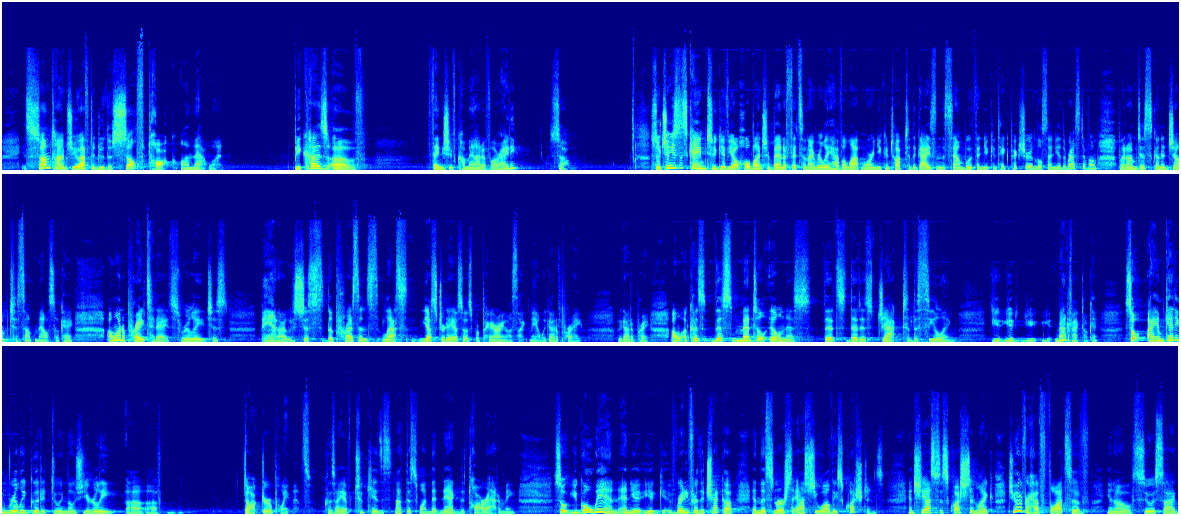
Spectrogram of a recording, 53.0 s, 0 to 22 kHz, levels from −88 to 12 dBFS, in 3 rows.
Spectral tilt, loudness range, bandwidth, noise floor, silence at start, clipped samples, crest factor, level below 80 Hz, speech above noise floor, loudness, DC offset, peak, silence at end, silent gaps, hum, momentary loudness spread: -4 dB/octave; 7 LU; 17.5 kHz; -72 dBFS; 0 s; under 0.1%; 26 dB; -78 dBFS; 39 dB; -33 LUFS; under 0.1%; -8 dBFS; 0 s; none; none; 15 LU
